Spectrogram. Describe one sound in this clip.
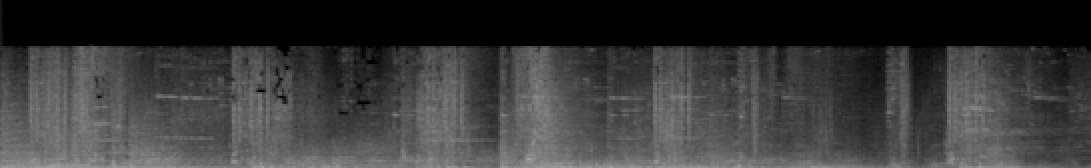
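Small weapon hits clash in quick bursts.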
